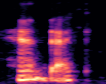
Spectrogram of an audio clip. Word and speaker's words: handbag: Handbag? Yeah. Mm-hmm. Okay. Handbag. What are we not pronouncing here? D. Hand. D. This sound. Exactly. Mm-hmm. So we're not saying the D at the end of handbag.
